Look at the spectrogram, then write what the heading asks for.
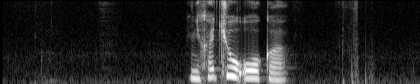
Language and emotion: Russian, angry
